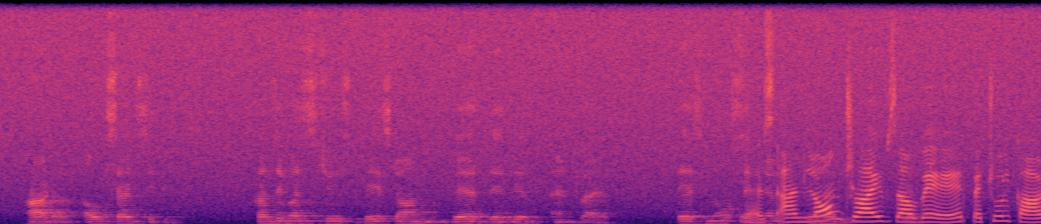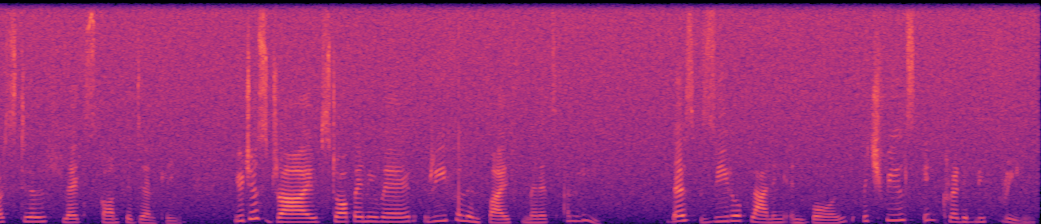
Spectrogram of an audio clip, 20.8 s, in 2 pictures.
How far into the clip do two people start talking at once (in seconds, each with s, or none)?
7.4 s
